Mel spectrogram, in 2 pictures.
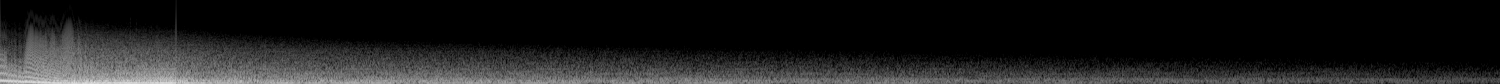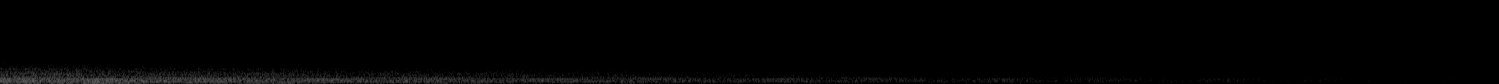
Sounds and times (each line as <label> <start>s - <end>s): Frequency Drop with Heavy Reverb 0.0s - 2.6s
